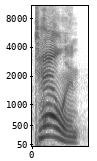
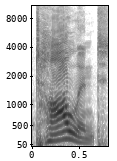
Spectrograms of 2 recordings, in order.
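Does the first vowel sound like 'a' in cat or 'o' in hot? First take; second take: cat vowel; hot vowel. First: The first vowel sounds like the 'a' in cat. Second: The first vowel sounds like the 'o' in hot. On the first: It is the normal way to say it. The speaker calls it right. "not talent" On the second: It mimics how someone else said it. The speaker calls it wrong. "he can't get his A sounds and his O sounds right"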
